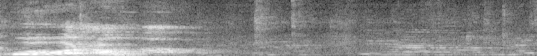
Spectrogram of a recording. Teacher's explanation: ओ और औ जो है कंठ और ओष्ठ से बोले जाते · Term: कंठोष्ठ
